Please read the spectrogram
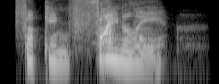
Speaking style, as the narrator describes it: Johnny mutters against Patrick's mouth

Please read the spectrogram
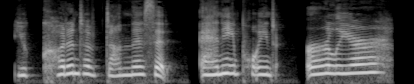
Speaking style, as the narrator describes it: Patrick groans when Johnny starts kissing down his neck

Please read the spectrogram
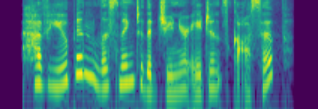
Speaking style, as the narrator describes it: she said, her voice gentle

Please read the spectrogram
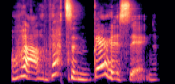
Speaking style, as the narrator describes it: Victor responds brightly

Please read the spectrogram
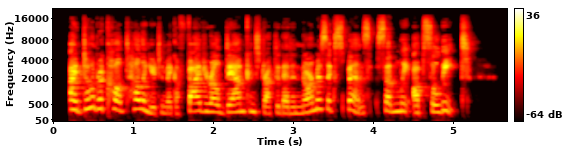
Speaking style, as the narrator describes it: Roy snapped

